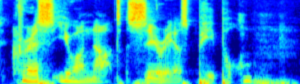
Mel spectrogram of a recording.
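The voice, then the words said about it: Imitates a TV character's voice. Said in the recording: “in your best Logan Roy accent”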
